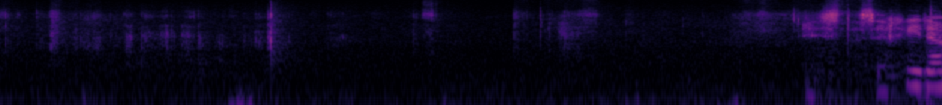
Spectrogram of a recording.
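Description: Card and paper pages of a handmade scrapbook album being handled and turned: soft rustling and sliding with a few light taps, and a louder rustle near the end.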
